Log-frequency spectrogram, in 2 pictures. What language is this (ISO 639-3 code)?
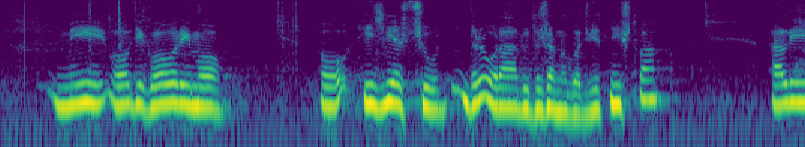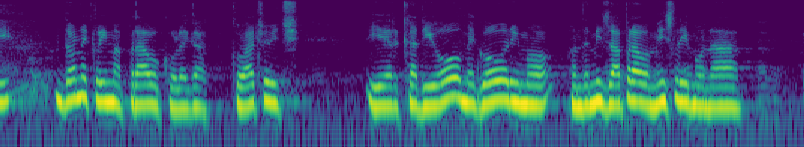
hrv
